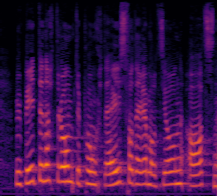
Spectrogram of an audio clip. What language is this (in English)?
Swiss German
